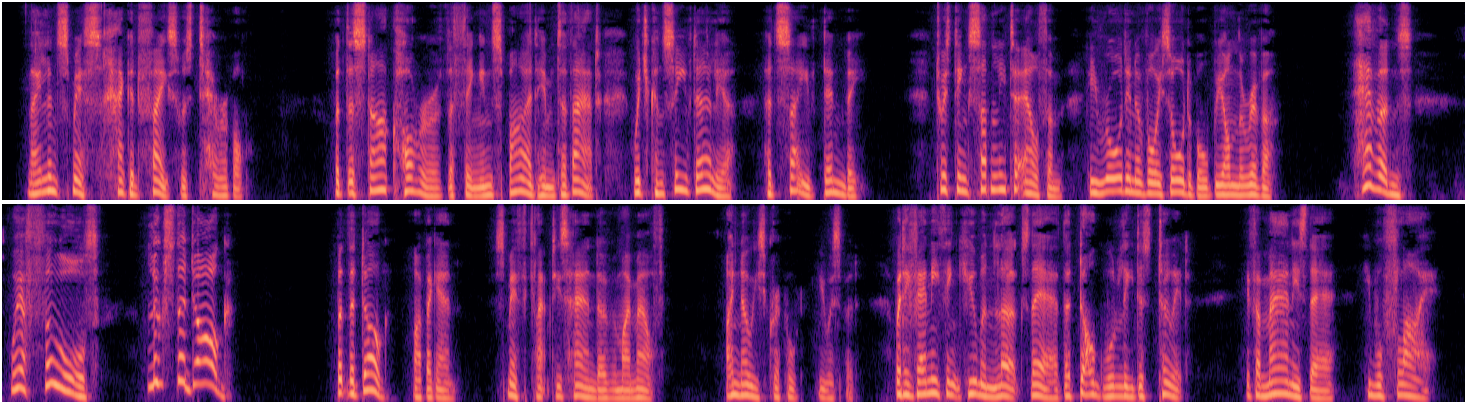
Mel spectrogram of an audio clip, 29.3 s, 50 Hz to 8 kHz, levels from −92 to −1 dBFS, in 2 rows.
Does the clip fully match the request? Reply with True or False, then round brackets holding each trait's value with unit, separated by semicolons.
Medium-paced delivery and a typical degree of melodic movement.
False (170 wpm; 5.8 semitones)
